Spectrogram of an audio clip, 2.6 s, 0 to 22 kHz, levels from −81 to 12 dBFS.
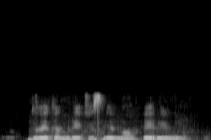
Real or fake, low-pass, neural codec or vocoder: fake; 7.2 kHz; codec, 24 kHz, 3 kbps, HILCodec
